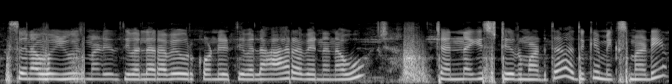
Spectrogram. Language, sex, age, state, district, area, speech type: Kannada, female, 18-30, Karnataka, Chamarajanagar, urban, spontaneous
